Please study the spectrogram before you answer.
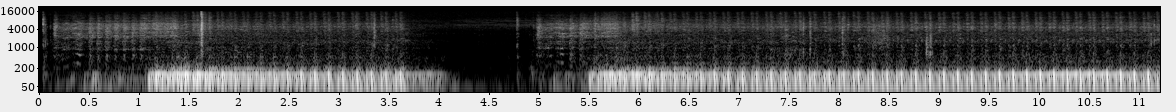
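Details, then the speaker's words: BMW 335i, MSD80 DME after MOSFET replacement: engine catches after a brief stall and settles into a lumpy, uneven low idle; still misfiring on cylinders 4, 5 and 6 with internal DME fault. "yeah it's definitely definitely still misfiring H and the DME says 4 5 and six internal"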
